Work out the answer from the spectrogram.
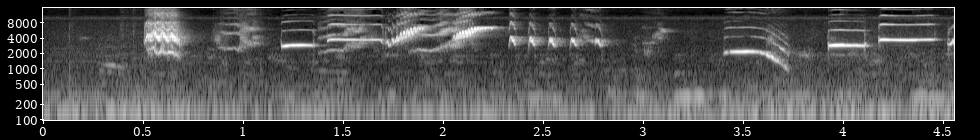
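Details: Oriental magpie-robin delivering a dense mimicry-filled song to rouse a slow bird: a harsh burst, tumbling warbled phrases, a rapid series of clipped notes, then a downward-sliding whistle and clear level whistles.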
